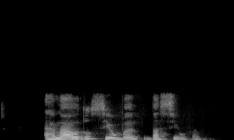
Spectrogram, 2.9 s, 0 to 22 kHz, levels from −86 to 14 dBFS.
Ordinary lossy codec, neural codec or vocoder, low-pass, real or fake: Opus, 64 kbps; codec, 16 kHz, 2 kbps, X-Codec, HuBERT features, trained on balanced general audio; 7.2 kHz; fake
